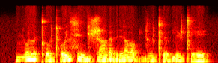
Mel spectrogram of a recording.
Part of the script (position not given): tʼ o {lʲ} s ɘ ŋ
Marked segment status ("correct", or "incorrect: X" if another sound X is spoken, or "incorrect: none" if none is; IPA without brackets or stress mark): correct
